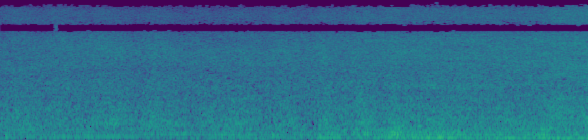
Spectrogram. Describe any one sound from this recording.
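A pressure washer sprays water onto a car with a steady hiss.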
